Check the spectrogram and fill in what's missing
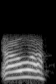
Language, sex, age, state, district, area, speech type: Kashmiri, female, 18-30, Jammu and Kashmir, Shopian, rural, conversation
